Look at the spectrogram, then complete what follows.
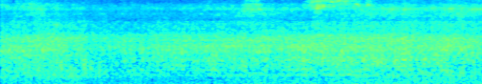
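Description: Steady city-street ambience made up mainly of road traffic running past.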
